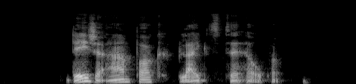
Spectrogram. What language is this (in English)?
Dutch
